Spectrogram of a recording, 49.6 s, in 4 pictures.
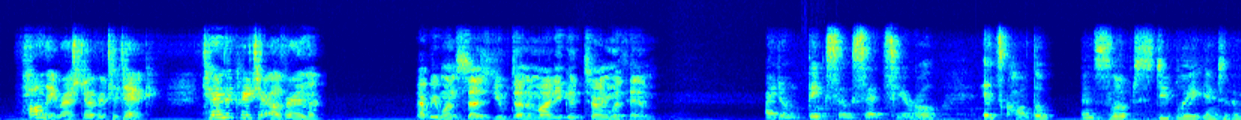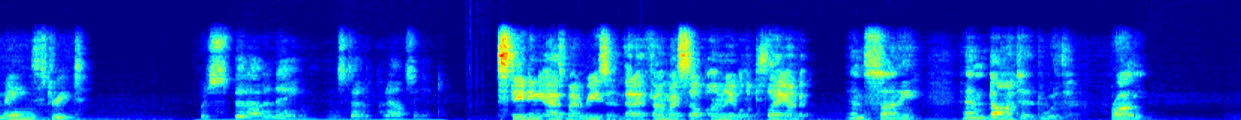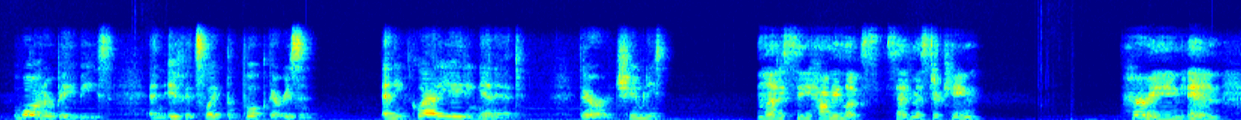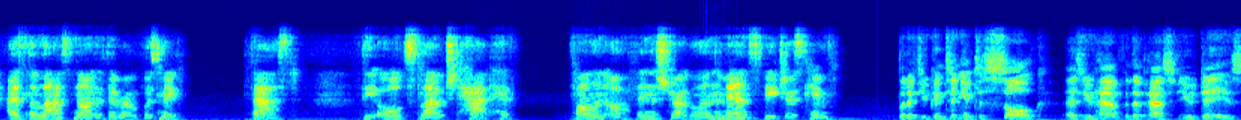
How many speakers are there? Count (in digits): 7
